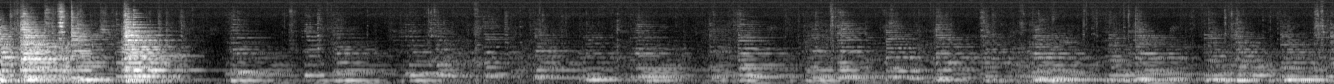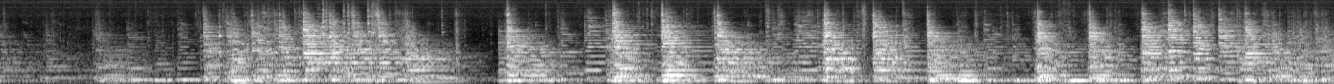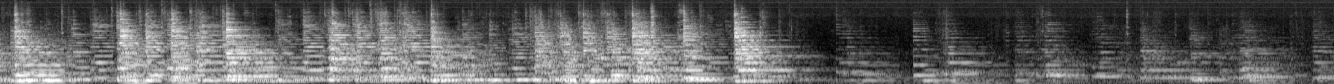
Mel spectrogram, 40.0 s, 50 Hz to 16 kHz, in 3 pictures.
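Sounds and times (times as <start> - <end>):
classical guitar ensemble playing: 0.0 - 40.0.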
